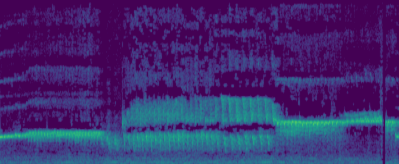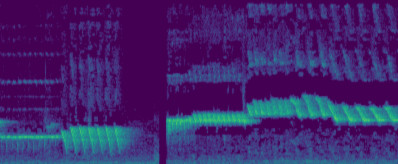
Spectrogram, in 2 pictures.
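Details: Belgian canary song of sustained rapid trills changing pitch from phrase to phrase, including rattling lower runs and high sweet tours, with two brief silent breaks.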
